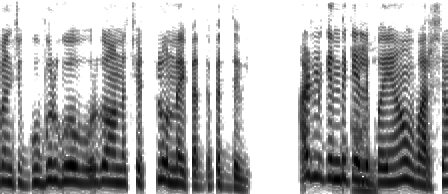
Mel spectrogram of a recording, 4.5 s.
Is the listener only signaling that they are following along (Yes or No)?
Yes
